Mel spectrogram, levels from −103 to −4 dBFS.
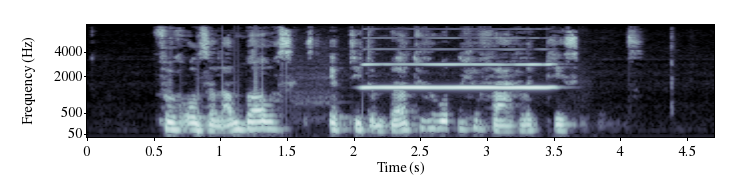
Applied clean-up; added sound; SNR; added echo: none; Wind instrument, woodwind instrument; -3 dB; none.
